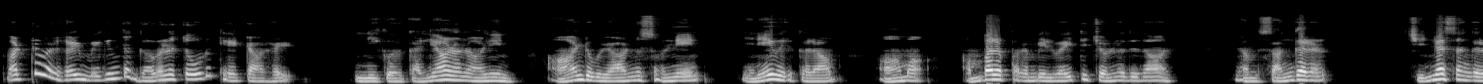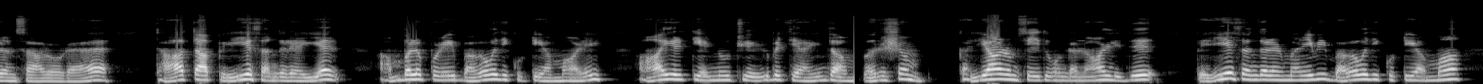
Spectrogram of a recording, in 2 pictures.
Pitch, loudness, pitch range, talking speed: 190 Hz, -15 LUFS, 160-220 Hz, 90 wpm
